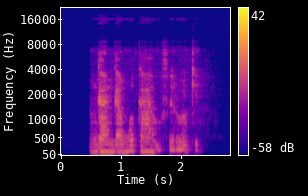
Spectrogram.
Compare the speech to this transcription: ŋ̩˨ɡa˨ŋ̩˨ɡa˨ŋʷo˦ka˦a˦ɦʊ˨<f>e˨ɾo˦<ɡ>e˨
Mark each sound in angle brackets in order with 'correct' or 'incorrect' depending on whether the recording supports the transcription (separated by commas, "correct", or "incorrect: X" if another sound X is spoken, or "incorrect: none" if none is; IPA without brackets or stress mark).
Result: correct, incorrect: k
